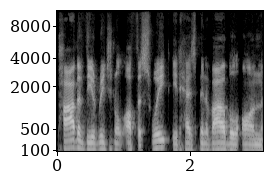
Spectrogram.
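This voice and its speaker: A man with an Australian accent, dry sound with no echo, quiet background. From Australia, Sydney. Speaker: IT consultant and trainer; guest. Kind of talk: technical tutorial webinar. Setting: video webinar with screen share. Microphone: video call.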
